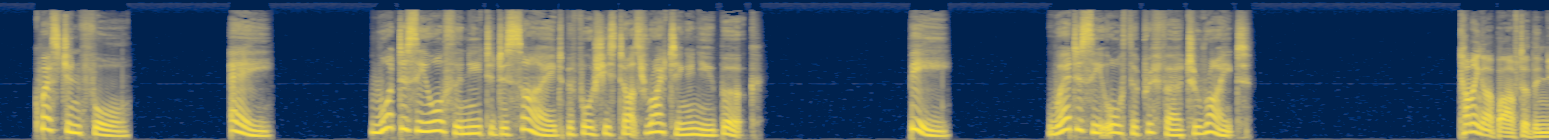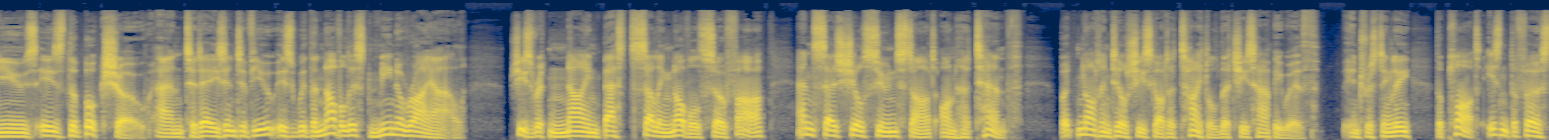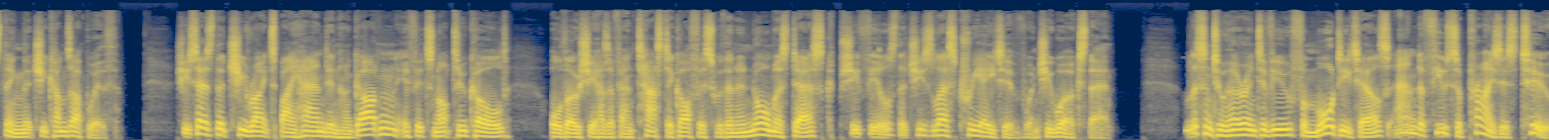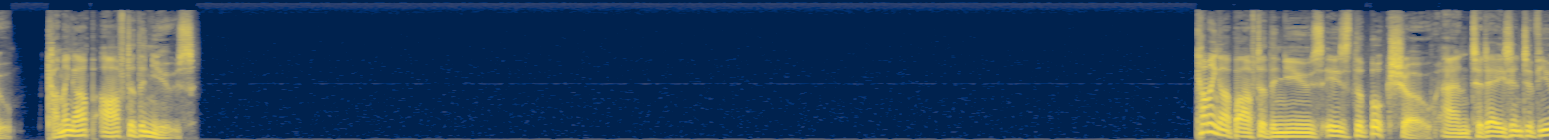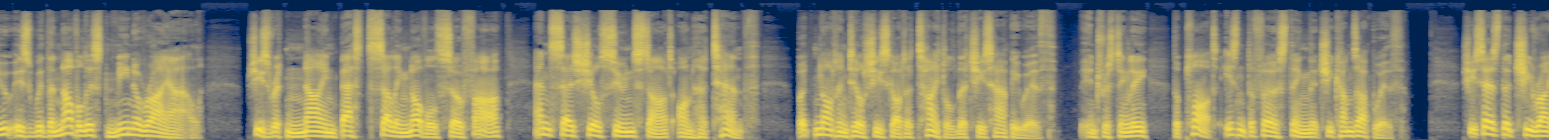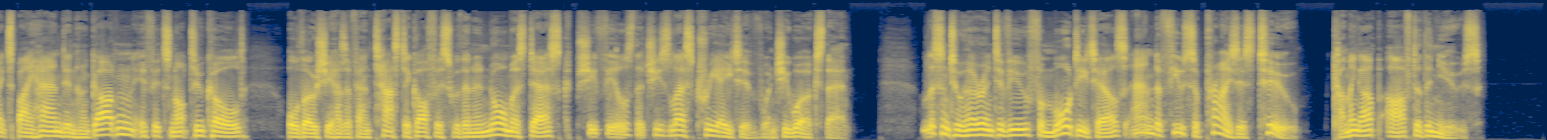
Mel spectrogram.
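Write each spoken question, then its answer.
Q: What does the author need to decide before she starts writing a new book?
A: the title

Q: Where does the author prefer to write?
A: in her garden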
